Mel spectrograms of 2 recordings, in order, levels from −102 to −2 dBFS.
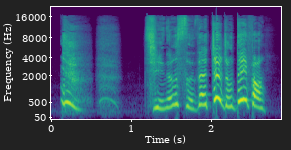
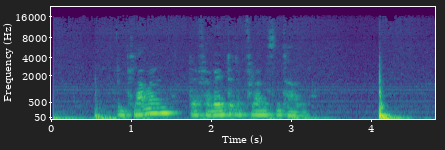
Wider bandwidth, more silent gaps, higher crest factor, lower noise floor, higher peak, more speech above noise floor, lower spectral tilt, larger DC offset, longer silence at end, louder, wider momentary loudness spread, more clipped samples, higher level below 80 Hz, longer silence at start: about the same, 17 kHz vs 15.5 kHz; neither; about the same, 18 dB vs 22 dB; second, -48 dBFS vs -61 dBFS; first, 0 dBFS vs -6 dBFS; about the same, 31 dB vs 32 dB; second, 0 dB/octave vs -8.5 dB/octave; neither; about the same, 0.2 s vs 0.3 s; first, -17 LUFS vs -29 LUFS; second, 10 LU vs 16 LU; neither; second, -78 dBFS vs -38 dBFS; about the same, 0.1 s vs 0 s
